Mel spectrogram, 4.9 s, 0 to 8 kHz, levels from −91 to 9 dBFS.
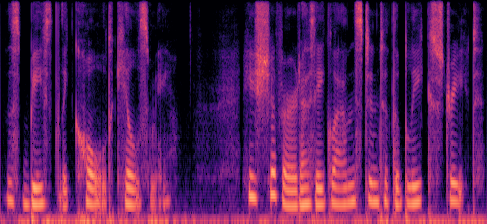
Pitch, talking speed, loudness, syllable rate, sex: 190 Hz, 170 wpm, -17 LUFS, 4.7 syllables/s, female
